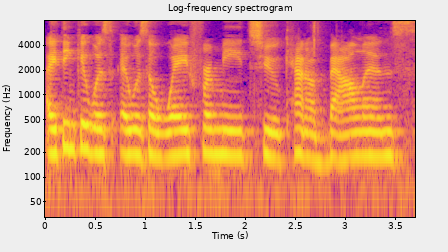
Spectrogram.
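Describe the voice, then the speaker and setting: In a Spanish accent, a woman speaks fairly slowly at medium pitch. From Venezuela. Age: 50s. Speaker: executive coach. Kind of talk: interview conversation.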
